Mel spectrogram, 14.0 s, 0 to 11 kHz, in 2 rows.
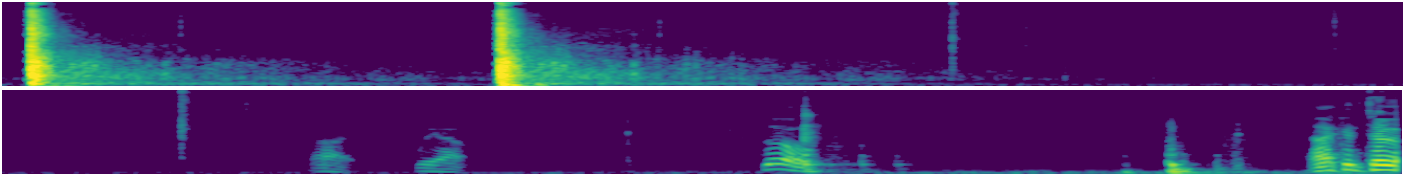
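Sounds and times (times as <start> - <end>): revolver gunshot echoing: 0.1 - 1.2, 2.5 - 3.8.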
